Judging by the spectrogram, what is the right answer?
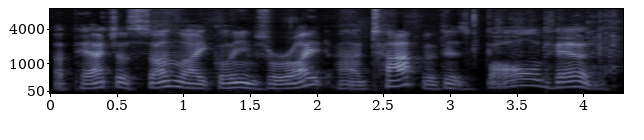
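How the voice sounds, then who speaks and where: A man reading a children's picture book aloud with expressive, dramatic emphasis. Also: medium pitch, slow, gravelly. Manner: animated, dramatic delivery with sound-word emphasis. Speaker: storybook reader.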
